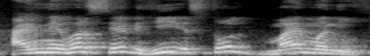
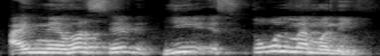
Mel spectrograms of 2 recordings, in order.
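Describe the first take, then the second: First: "he" lifted and weighted, read slowly; stress on he. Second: "stole" punched and falling, read slowly; stress on stole. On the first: Teacher shows the class "he" stressed, slow and deliberate. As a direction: lean on "he" so it means someone else. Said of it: "और इसको और तरीके से बोल सकते हैं". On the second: Teacher stressing "stole" for English learners, slow and deliberate. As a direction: lean hard on "stole". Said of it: "अभी stall पे जोर दिया जा रहा है". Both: Shown as a demonstration.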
